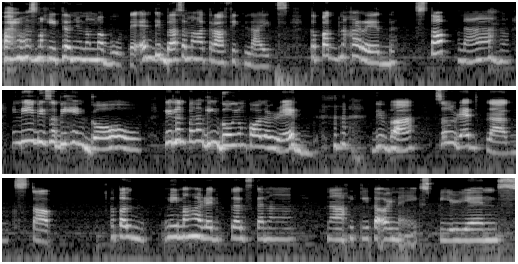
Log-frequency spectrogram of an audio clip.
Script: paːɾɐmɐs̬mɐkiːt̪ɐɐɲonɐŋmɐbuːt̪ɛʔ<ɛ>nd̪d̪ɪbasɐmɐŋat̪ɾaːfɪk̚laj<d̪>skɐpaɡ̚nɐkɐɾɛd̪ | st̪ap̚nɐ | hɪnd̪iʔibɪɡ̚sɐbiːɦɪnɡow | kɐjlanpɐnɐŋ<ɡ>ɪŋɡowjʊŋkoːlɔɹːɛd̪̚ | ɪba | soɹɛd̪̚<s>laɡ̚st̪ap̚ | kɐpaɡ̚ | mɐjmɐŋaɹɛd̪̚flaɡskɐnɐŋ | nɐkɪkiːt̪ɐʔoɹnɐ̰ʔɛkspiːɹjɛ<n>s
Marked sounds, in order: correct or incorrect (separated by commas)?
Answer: correct, incorrect, correct, incorrect, correct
